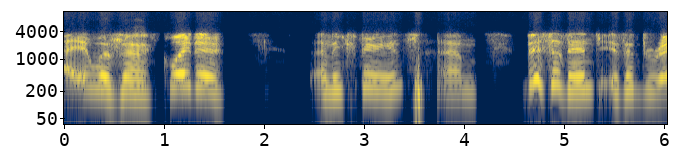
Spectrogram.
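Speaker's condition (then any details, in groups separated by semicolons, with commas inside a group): Cerebral palsy; cannot walk; voice is different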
